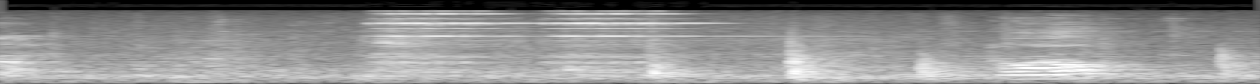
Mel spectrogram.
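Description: An old-style telephone bell rings in bursts during a summer theater stage play, jangling moderately loud above room noise while actors speak over it.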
